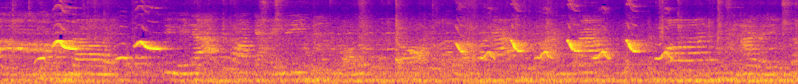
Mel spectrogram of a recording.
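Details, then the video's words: Young captive Black-throated laughingthrush from Cao Bằng, tail just emerging, sings clear swooping whistles, two early, then a run of four spaced about half a second apart, with children's voices and speech in the background. "Khướu bạc má cao bằng tố chất đang nhú đuôi"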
